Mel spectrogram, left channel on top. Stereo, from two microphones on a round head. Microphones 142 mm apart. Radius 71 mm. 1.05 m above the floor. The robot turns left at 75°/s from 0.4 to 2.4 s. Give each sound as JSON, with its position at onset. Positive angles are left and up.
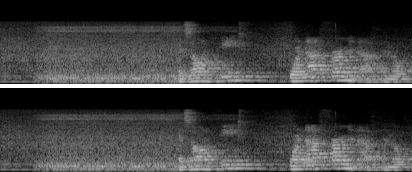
{"t": 1.8, "sound": "a man speaking", "azimuth_deg": 35, "distance_m": 1.9}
